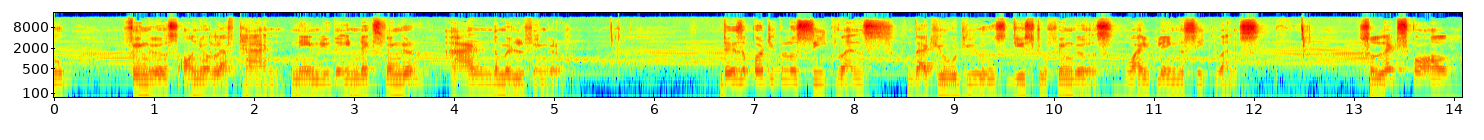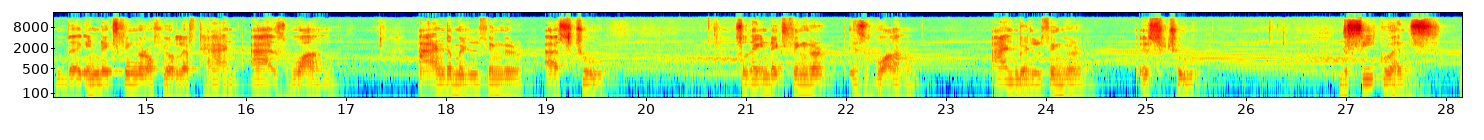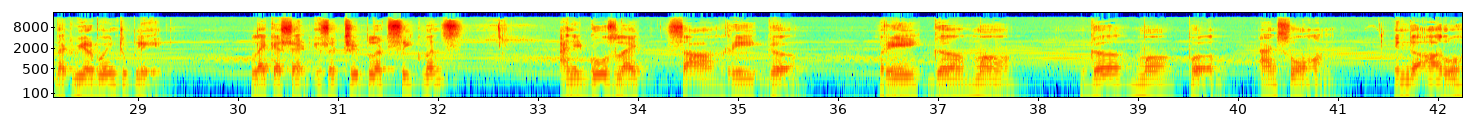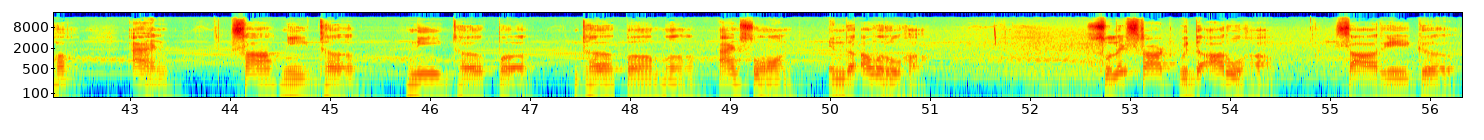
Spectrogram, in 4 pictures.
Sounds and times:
Speech: 0:00.0 - 0:05.2, 0:06.7 - 0:12.1, 0:13.1 - 0:17.0, 0:17.7 - 0:19.7, 0:20.9 - 0:22.8, 0:23.5 - 0:25.7, 0:26.9 - 0:29.4, 0:30.1 - 0:32.3, 0:33.2 - 0:35.7, 0:36.4 - 0:37.8, 0:38.4 - 0:51.0, 0:52.6 - 0:56.3
Music: 0:00.0 - 0:56.3.

